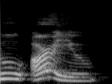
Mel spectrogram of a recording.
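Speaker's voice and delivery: still shaken, high, babbling voice. Still shaken after a fright, asking the writing figure who it is, shaken-up voice. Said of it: "in my best shaken up voice".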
